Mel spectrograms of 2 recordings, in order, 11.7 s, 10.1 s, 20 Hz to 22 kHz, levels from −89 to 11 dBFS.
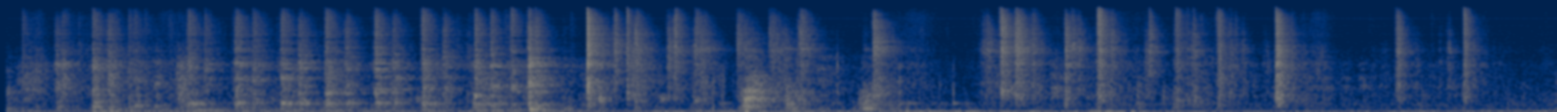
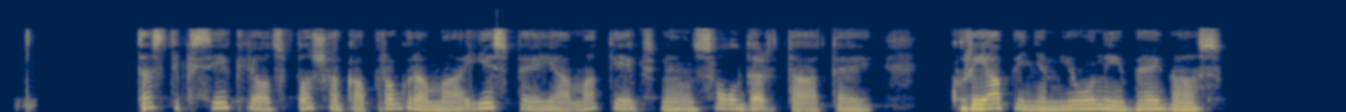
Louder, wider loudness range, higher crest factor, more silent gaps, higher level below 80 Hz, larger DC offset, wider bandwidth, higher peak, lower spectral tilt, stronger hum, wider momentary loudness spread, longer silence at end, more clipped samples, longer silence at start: second, -40 LUFS vs -18 LUFS; about the same, 5 LU vs 3 LU; first, 32 dB vs 20 dB; second, none vs 0.28-1.02 s, 6.87-7.12 s; about the same, -54 dBFS vs -58 dBFS; neither; first, 16.5 kHz vs 8 kHz; second, -10 dBFS vs 0 dBFS; second, -2 dB/octave vs -5 dB/octave; neither; first, 15 LU vs 8 LU; second, 0 s vs 0.95 s; neither; second, 0.05 s vs 0.2 s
